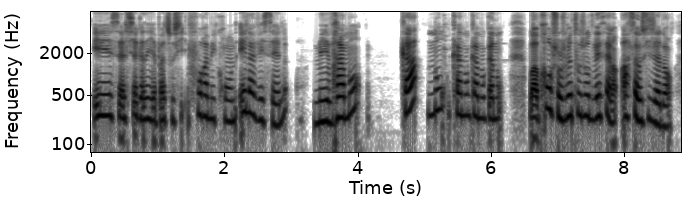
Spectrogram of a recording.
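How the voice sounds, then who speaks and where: This French shopping vlogger has a slight head cold and chats enthusiastically as she strolls through a large store, filling her talk with lots of fillers. Her voice sits on the high side, quick and creaky with a warm tone. The sound is clean studio quality with no room sound.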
